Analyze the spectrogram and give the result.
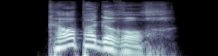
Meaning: body odour
- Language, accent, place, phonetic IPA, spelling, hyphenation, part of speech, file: German, Germany, Berlin, [ˈkœʁpɐɡəˌʁʊχ], Körpergeruch, Kör‧per‧ge‧ruch, noun, De-Körpergeruch.ogg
